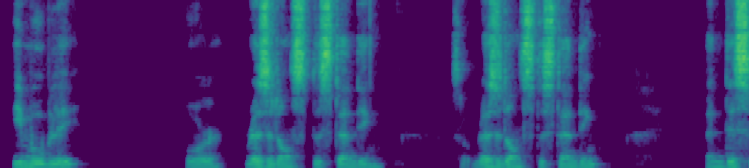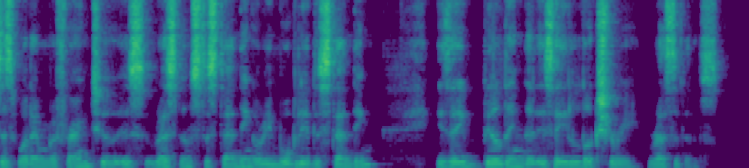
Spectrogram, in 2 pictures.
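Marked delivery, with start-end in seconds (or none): 0.2-3.9 careful, best-effort French pronunciation and accent. Showing listeners how to say a French real estate phrase: best French accent. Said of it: "with my best French accent pronunciation".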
